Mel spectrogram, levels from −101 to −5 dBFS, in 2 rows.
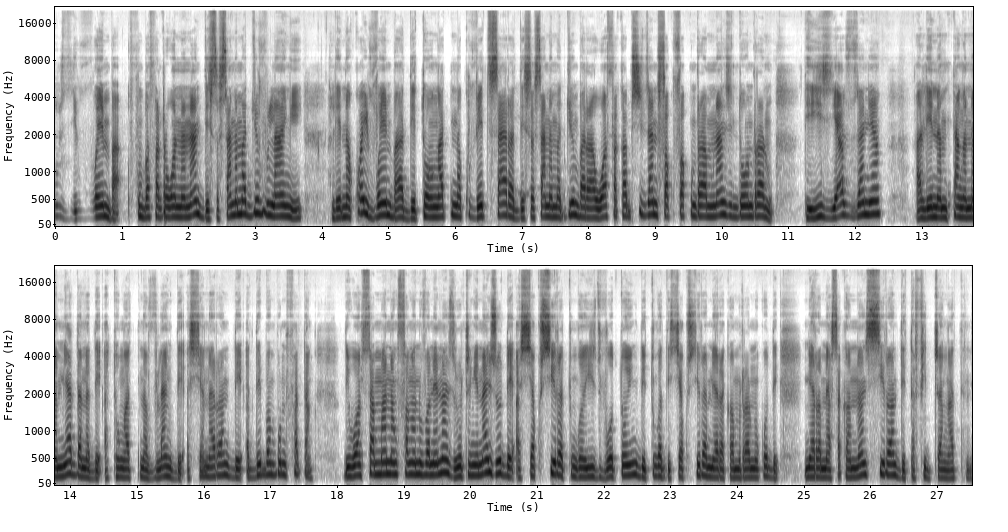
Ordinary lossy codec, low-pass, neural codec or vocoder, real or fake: none; none; none; real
